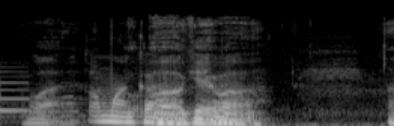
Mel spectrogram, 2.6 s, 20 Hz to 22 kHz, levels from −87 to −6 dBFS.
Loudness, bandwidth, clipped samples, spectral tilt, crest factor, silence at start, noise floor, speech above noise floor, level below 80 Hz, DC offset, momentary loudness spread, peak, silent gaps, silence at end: -34 LUFS; 14.5 kHz; under 0.1%; -7.5 dB/octave; 16 dB; 0 s; -58 dBFS; 27 dB; -46 dBFS; under 0.1%; 15 LU; -18 dBFS; none; 0 s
